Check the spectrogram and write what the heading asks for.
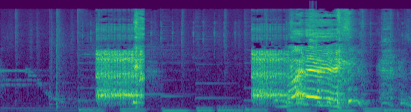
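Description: Two loud, throaty vocal noises from a man, the second longer and falling in pitch, over background music with a repeating bass line.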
